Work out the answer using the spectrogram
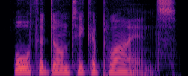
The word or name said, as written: orthodontic appliance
